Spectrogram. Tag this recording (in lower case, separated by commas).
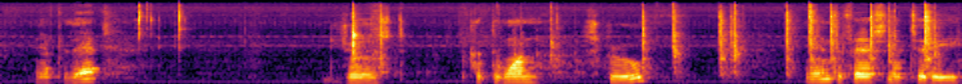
speech, inside a small room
